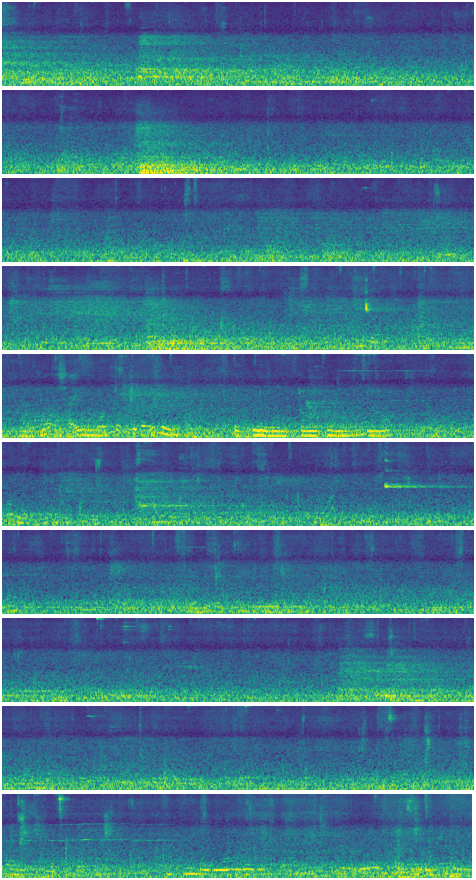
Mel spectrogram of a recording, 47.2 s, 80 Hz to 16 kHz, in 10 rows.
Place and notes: Binaural soundwalk in Basilica di San Marco.
OLYMPUS LS-100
